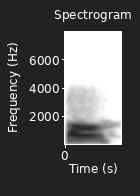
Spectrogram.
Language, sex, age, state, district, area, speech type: Hindi, female, 18-30, Rajasthan, Nagaur, rural, conversation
